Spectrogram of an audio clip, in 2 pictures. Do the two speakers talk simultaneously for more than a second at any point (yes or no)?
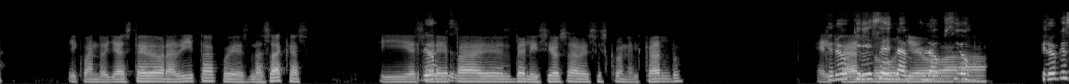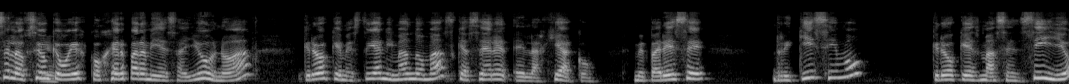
yes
